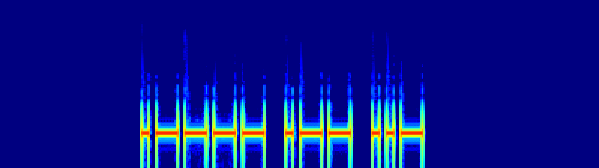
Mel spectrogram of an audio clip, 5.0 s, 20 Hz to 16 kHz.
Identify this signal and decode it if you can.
Morse code, heard as a keyed tone, about 20 wpm, 700 Hz. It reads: 1WU
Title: Three Challenging Letter-Number Combinations 20wpm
